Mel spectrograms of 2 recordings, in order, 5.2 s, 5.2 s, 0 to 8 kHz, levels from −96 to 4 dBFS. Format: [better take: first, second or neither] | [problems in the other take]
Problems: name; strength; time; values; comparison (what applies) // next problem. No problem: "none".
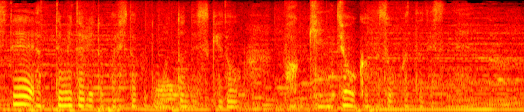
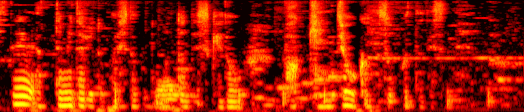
first | noise reduction (classical method Wiener filter)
